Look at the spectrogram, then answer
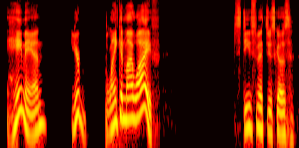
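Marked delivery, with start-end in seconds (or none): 0.2-3.2 eerily calm, relaxed, casual, matter-of-fact delivery. Retelling a husband's phone call to the man involved: imitating an almost too calm caller. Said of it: "almost too calmly being like".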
